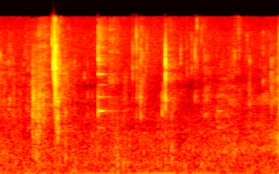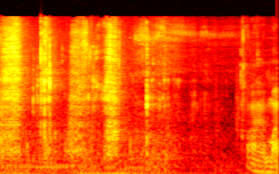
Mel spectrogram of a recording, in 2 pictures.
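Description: A man slurps and chews noodles close to a microphone.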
